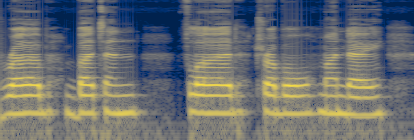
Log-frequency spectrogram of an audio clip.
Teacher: It only happens in stressed syllable placement, and its description is low, mid, back, central, unrounded, and lax. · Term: the wedge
